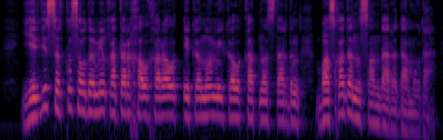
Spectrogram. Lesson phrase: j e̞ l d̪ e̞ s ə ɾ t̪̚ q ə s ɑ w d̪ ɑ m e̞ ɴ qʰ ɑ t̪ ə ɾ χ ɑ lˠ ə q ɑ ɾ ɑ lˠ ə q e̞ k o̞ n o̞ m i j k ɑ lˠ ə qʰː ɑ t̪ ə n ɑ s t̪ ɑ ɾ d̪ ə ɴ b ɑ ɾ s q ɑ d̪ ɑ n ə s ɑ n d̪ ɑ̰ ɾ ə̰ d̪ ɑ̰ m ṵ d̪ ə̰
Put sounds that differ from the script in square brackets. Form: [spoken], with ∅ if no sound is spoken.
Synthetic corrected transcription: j e̞ l d̪ e̞ s ə ɾ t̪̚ q ə s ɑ w d̪ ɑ m e̞ ɴ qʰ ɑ t̪ [ɑ] ɾ χ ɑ lˠ ə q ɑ ɾ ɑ lˠ ə q e̞ k o̞ n o̞ m i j k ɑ lˠ ə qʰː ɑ t̪ ə n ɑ s t̪ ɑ ɾ d̪ ə ɴ b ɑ [∅] s q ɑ d̪ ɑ n ə s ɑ n d̪ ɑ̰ ɾ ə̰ d̪ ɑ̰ m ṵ d̪ ə̰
